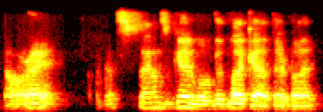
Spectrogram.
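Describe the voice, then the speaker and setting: A man's voice: mid-range voice, unhurried, darkish tone. A man playing a tabletop game in character, talking in a laid-back drawl. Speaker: player. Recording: dull lo-fi audio.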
